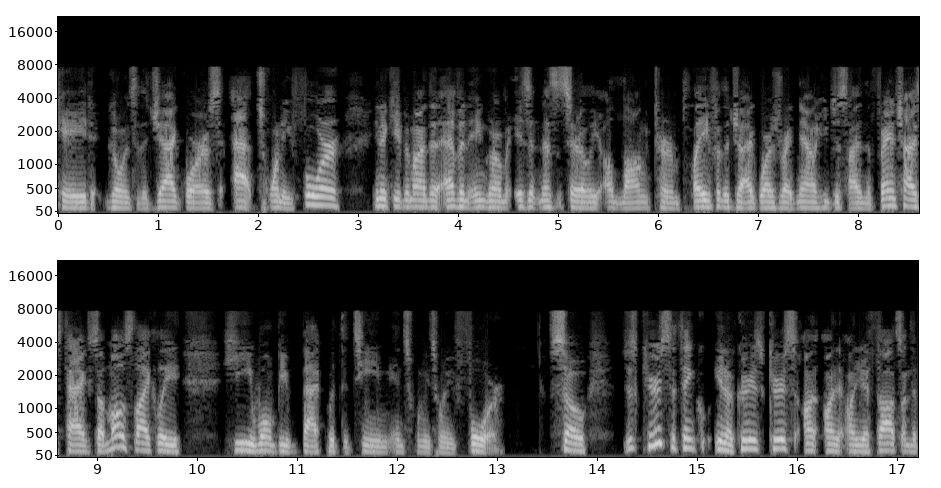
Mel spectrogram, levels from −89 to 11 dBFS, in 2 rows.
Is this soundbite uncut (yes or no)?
yes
